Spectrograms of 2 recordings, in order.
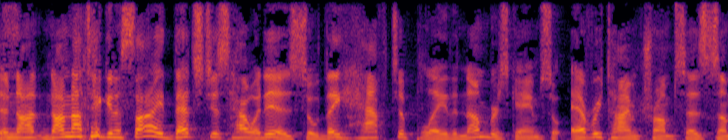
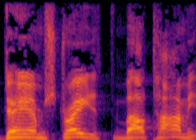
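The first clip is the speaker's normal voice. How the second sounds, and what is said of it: Put-on Alabama/Texas accent. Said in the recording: “I can do that accent. I'm from there. ... you're from Alabama and Texas”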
